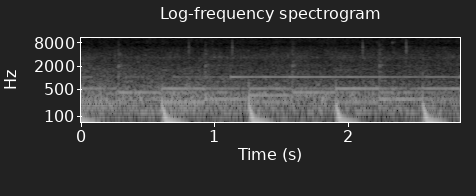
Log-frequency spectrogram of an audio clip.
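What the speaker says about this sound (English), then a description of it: "This is indeed a terrible rain." Rain in an RPG Maker game, a steady wash of rainfall with a low thump recurring about every 0.65 seconds, and faint tonal game music playing along.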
